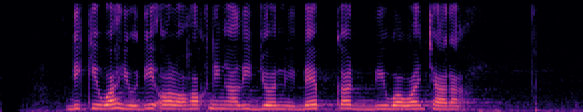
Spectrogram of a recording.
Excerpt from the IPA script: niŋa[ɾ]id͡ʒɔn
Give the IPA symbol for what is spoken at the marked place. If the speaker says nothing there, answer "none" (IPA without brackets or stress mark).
l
